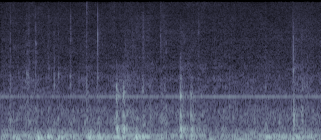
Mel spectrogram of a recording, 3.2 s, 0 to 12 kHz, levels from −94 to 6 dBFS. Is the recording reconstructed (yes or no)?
yes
